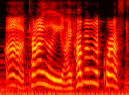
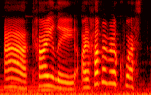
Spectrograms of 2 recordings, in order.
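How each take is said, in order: First: It is read in a put-on character voice. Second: It is read in the speaker's own normal voice.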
